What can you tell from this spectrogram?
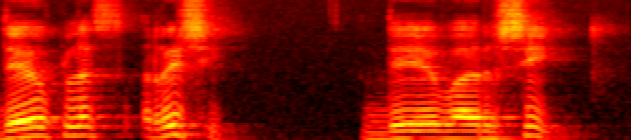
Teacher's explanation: बनने में दूसरा रूप है गुण संधि का इसका उदाहरण है अ प्लस ऋ तो दोनों मिलकर अर बन जाते हैं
